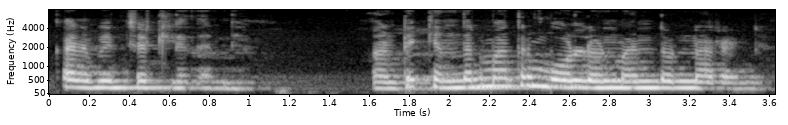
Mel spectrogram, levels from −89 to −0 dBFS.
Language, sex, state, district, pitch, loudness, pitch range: Telugu, female, Andhra Pradesh, Guntur, 240 Hz, -13 LUFS, 225-255 Hz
